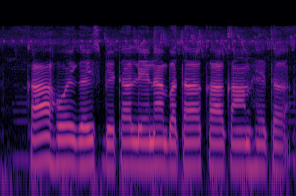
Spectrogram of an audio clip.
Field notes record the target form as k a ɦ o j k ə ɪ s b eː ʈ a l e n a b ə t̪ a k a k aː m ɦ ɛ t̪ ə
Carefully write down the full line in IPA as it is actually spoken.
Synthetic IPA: k a ɦ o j ɡ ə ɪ s b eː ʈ a l e n a b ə t̪ a k a k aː m ɦ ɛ t̪ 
